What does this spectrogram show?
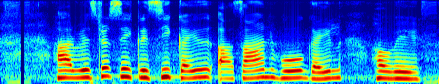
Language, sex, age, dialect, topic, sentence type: Bhojpuri, female, 25-30, Western, agriculture, statement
